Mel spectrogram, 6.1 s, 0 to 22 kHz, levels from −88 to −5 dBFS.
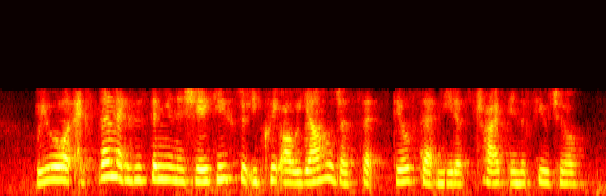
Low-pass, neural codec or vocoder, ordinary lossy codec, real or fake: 7.2 kHz; codec, 16 kHz in and 24 kHz out, 0.6 kbps, FocalCodec, streaming, 4096 codes; AAC, 16 kbps; fake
